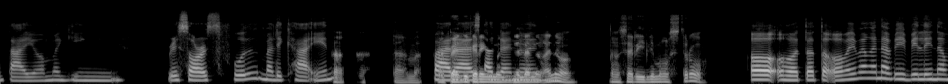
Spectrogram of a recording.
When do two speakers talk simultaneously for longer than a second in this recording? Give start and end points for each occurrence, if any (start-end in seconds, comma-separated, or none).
4.3-5.6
